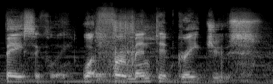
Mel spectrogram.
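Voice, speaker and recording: A man's voice: mid-range voice, expressive, unhurried, over music, rough recording. A man co-hosting a casual show, reading news aloud in a laid-back way and tripping over words. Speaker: podcast co-host reading news. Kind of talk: casual chat.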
